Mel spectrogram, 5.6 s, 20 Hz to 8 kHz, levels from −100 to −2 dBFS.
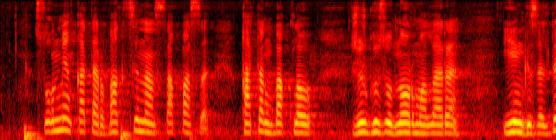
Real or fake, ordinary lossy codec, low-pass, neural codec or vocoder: real; none; none; none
